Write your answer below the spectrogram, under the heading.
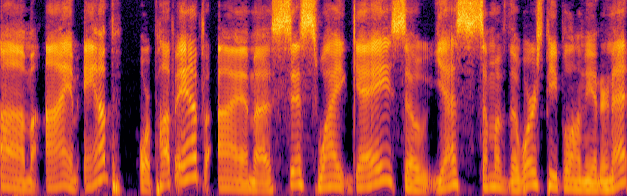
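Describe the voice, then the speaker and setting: A man speaks in an unremarkable speaking voice, pitched fairly high, with lively intonation. His pace is moderate and his loudness stays very even. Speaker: podcaster.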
